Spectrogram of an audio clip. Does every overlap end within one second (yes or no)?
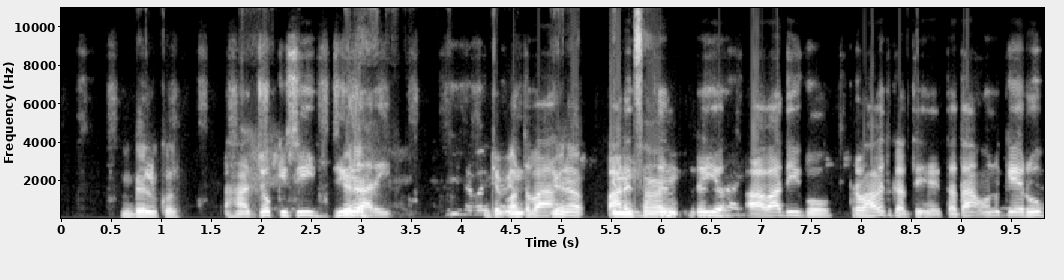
yes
